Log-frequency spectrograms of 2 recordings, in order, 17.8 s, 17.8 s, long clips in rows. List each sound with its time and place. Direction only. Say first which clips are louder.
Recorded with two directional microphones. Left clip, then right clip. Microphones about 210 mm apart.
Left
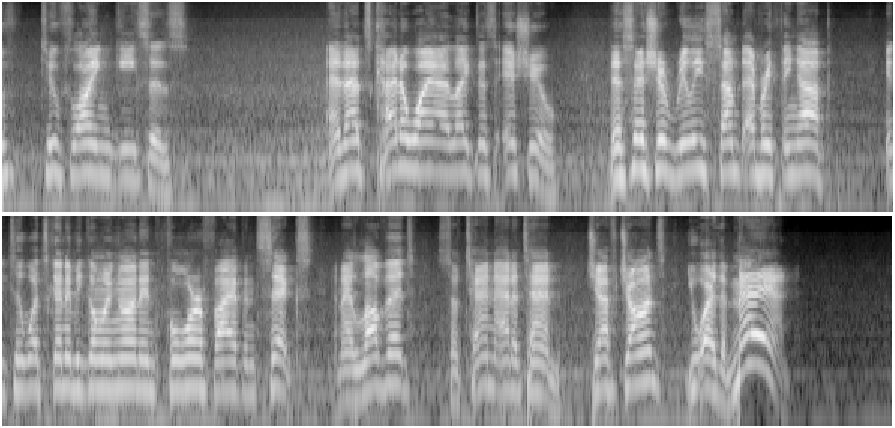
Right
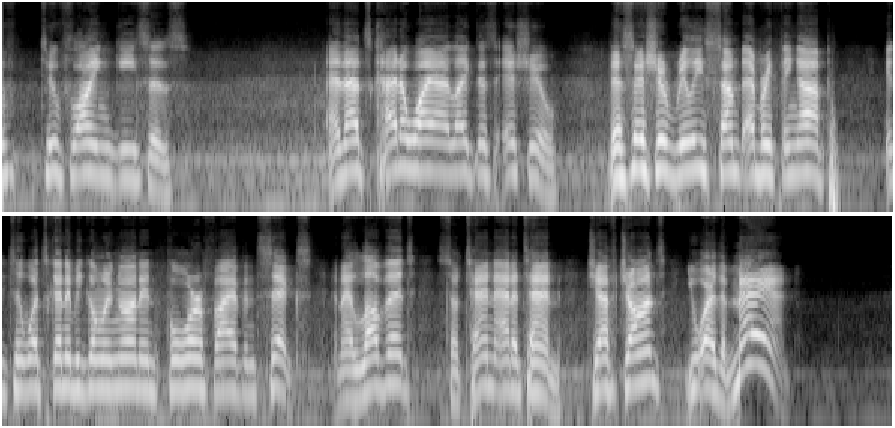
0.3 s speech: left 1 dB; 20° right (ahead or behind)
3.2 s speech: left 1 dB; 15° right (ahead or behind)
